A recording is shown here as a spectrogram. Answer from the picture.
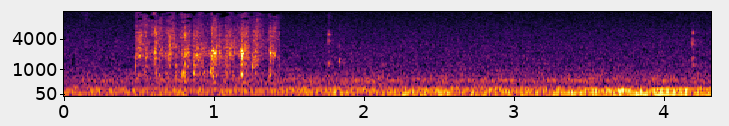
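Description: Plastic twist cap of a small juice-shot bottle being twisted open: a quick run of sharp clicks lasting about a second as the seal ratchets, followed by a couple of faint ticks.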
